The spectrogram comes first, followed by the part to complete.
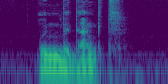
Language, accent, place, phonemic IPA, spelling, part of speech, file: German, Germany, Berlin, /ˈʊnbəˌdaŋkt/, unbedankt, adjective, De-unbedankt.ogg
- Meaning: unappreciated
